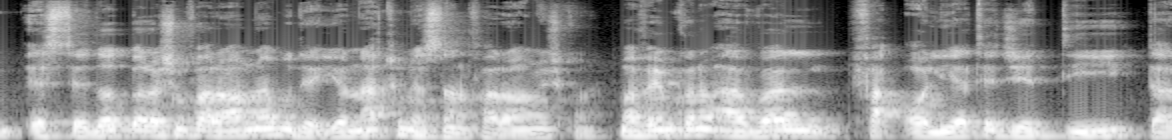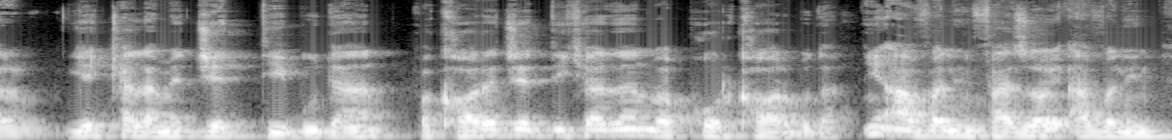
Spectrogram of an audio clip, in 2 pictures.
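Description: A man's voice at a moderate pace with fairly even intonation, amid audible room echo. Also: medium pitch for a man, hardly any pauses. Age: 30s. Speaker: architect. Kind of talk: interview.

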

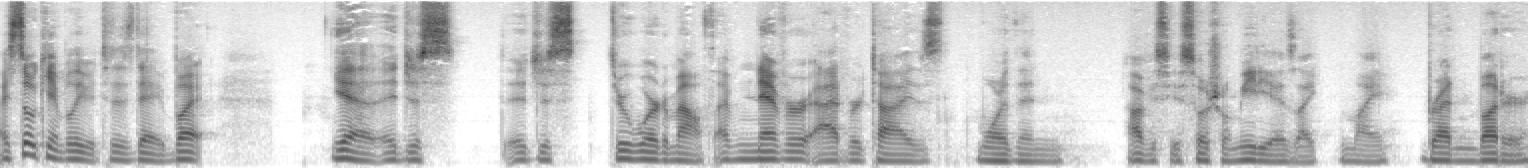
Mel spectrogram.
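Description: Over a silent background in a very clean recording, a man with a normal speaking voice talks at a moderate pace, medium in pitch, with fairly even intonation. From born in Bolivia, raised in US (Santa Cruz area). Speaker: soccer coach, former professional player. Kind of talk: casual chat.

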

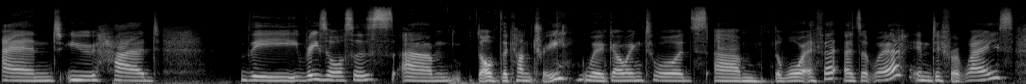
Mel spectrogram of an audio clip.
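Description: Speaking at a very slow pace in an Australian accent, a woman has a fairly low pitch and ordinary pitch variation. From South Australia, Adelaide. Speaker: PhD researcher in urban agriculture. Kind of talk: interview.

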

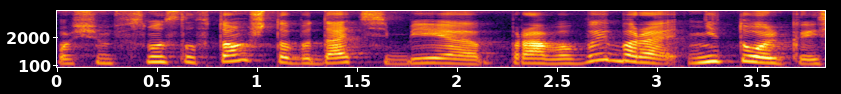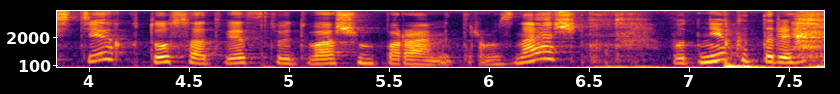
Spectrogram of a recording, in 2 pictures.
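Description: At a moderate pace, a woman with a fairly high pitch uses lively intonation, with big swings in loudness. It is an unremarkable speaking voice. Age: 30s. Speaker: podcast co-host, English teacher and entrepreneur. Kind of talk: casual chat.

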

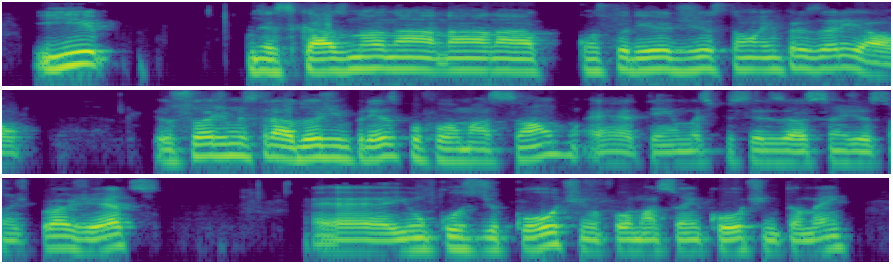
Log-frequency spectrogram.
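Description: A man speaks at a medium pitch and a moderate pace, with ordinary pitch variation. His tone is dark and mellow against a quiet background. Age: 30s. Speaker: management consultant. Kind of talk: casual interview. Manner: halting, repeats words.

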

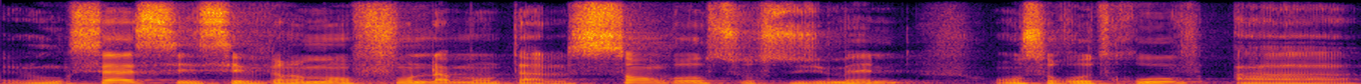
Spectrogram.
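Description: Dark, mellow male voice, somewhat breathy in quality. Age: 30s. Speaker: geologist and energy entrepreneur. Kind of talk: interview. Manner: hesitant with fillers.

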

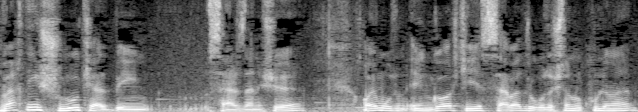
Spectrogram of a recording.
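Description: A man's medium-pitched voice at a moderate pace and very even loudness, with noticeable background noise and audible room echo. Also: ordinary pitch variation. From Iran, Takab. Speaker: war veteran with near-death experience. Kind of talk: testimony.

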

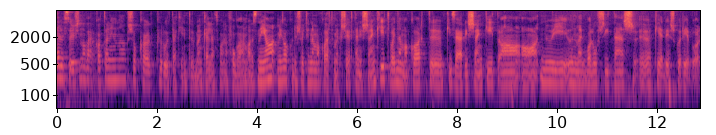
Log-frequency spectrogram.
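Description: Against noticeable background noise, a woman with a fairly low voice speaks at a moderate pace with hardly any pauses. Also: fairly even intonation. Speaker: politician. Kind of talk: debate.

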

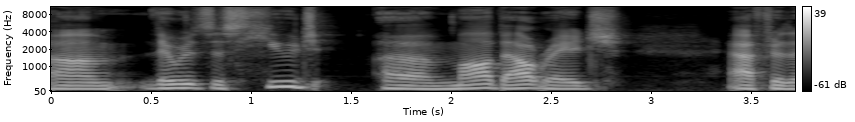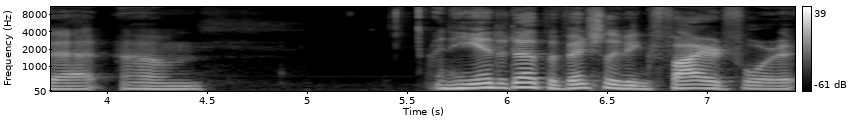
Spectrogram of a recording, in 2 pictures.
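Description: A man with a slight Southern US accent speaks with long, frequent pauses on a very clean recording with a silent background. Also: ordinary pitch variation, moderate pace. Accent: slight Southern US twang. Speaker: podcast host. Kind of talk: casual solo commentary. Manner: casual, lots of filler words.

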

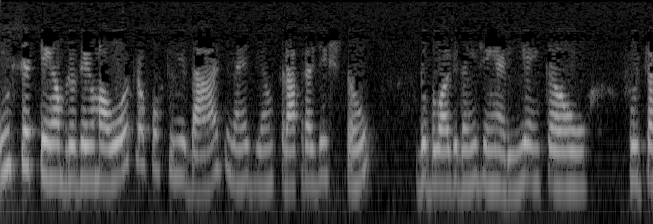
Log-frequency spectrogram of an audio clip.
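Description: With ordinary pitch variation, a woman's fairly high voice moves along at a moderate pace. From Brazil, Rio de Janeiro. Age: 20s. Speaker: food engineering student. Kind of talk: radio interview. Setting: phone call. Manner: animated.

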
